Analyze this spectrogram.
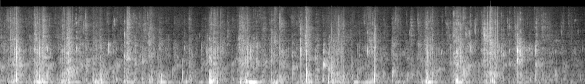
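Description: A dog chews and crunches raw bones close to a microphone.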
